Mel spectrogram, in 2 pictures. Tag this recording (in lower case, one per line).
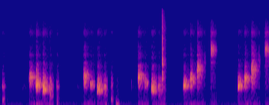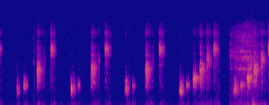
effects unit
synthesizer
